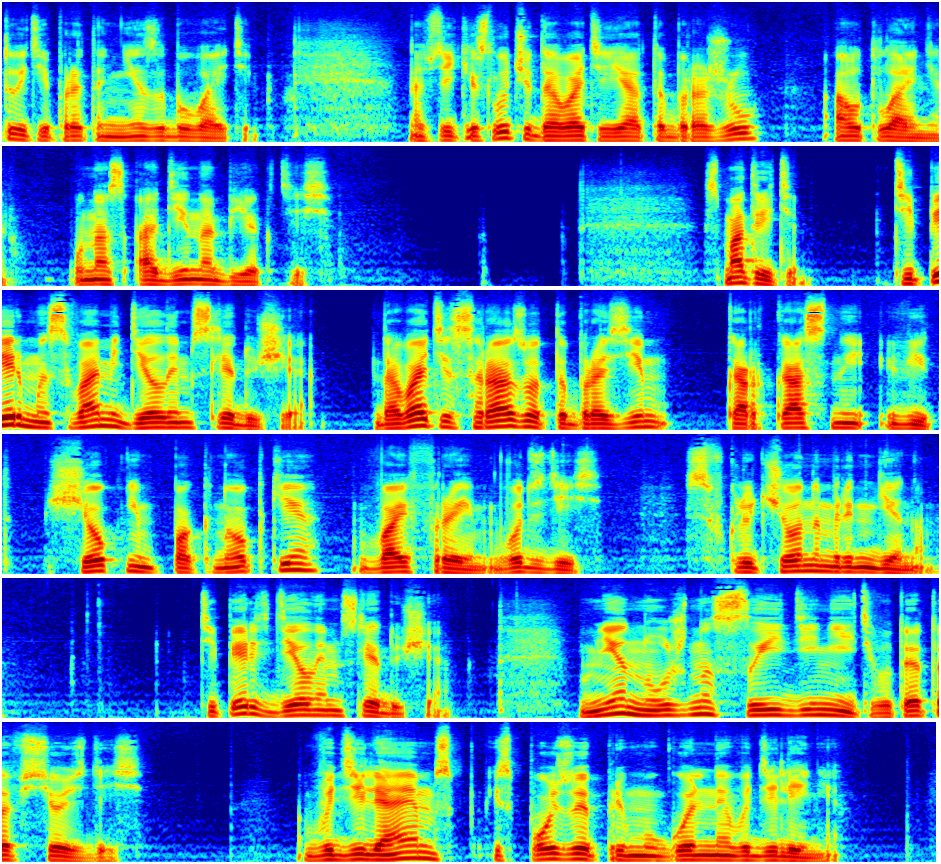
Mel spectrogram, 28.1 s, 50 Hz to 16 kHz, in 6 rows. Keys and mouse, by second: 3.3 ctrl+space, 7.2 ctrl+space, 11.0-12.3 middle drag, 18.8 middle click, 25.4-26.8 drag.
